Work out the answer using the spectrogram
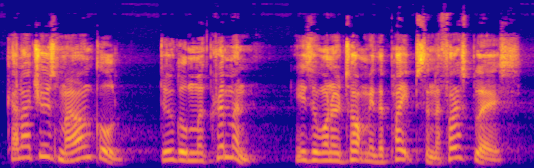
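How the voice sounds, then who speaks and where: A man playing a restless, plain-spoken young Highlander with a Scottish accent in an audio drama. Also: very animated, fast talker, full character voice. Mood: eager. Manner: colloquial, grumbling. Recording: audible background noise.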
